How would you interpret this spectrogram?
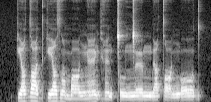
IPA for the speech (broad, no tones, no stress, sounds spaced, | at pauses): k e dˤ æ d k e zˤ æ̃ m ɑ ŋ æ̃ ɡʱ æ̃ d ǀ o ŋ͡ǀ œ ŋʷ e tˤ ɑ ŋ ɔ d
